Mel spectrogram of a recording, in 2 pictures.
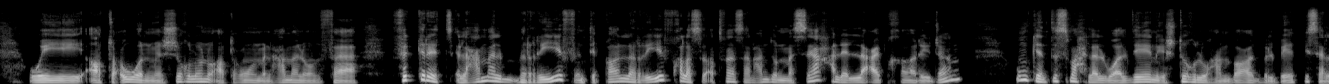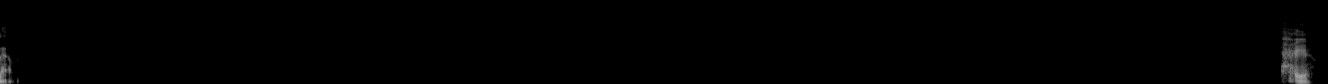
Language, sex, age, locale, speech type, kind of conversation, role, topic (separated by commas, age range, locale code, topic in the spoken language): Arabic, male, 40-44, ar-SY, conversation, unstructured, none, هل إنت شايف إن الشغل عن بُعد مفيد ولا مضر؟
